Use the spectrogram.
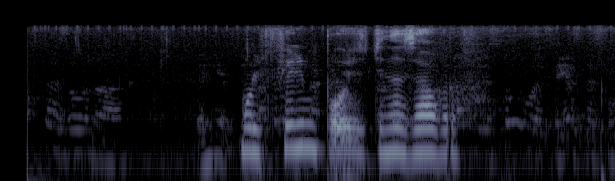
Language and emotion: Russian, sad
